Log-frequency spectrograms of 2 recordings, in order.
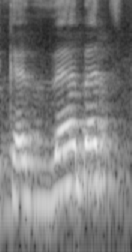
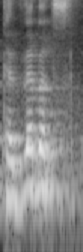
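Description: First: The final t releases a plain puff of breath. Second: The final t releases with an s-like hiss. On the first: The speaker calls it right. "حرف شديد به همس بعمل فيه ايه واقفه اقول كذبت وبعدين بطلع الهمس" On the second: The speaker calls it wrong. "مش كذبت وطلع فيها سين ابدا"

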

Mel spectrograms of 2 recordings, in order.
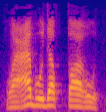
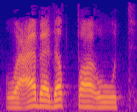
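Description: First: The b is followed by a u vowel. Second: The b is followed by an a vowel. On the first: The verb is in the passive voice. "بضم الباء" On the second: The verb is in the active voice. "بفتح الباء"

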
